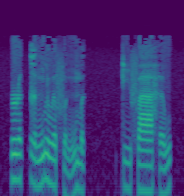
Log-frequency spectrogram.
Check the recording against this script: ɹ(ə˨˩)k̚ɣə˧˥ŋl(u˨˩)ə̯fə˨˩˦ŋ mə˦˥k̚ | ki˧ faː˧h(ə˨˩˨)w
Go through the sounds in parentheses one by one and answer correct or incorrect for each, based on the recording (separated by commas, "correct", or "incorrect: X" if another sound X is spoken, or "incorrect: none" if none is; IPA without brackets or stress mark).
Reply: incorrect: ə˦˥, incorrect: u˧, incorrect: ə˧˥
